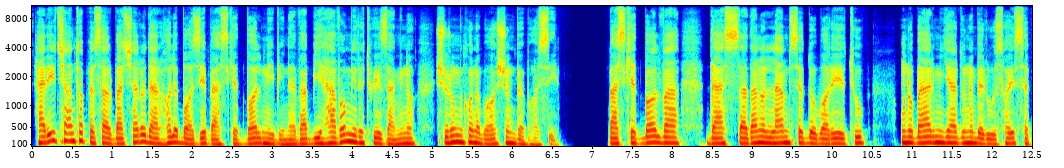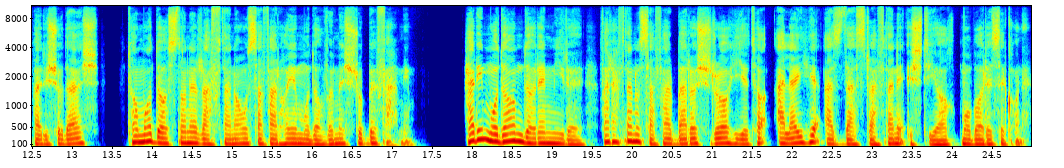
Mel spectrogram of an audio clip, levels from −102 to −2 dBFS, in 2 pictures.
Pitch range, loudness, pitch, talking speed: 110-135 Hz, -16 LUFS, 120 Hz, 155 wpm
